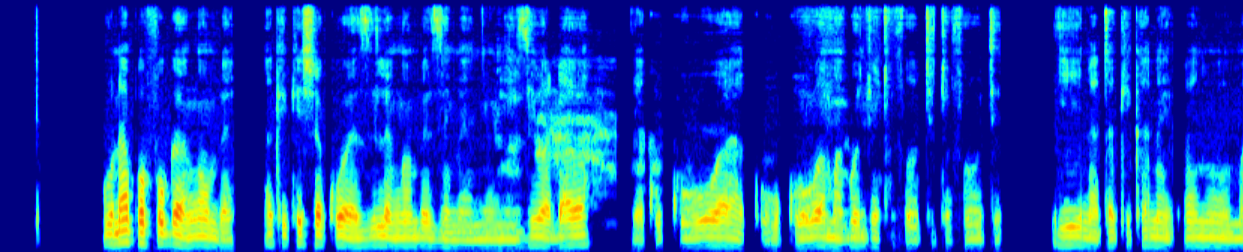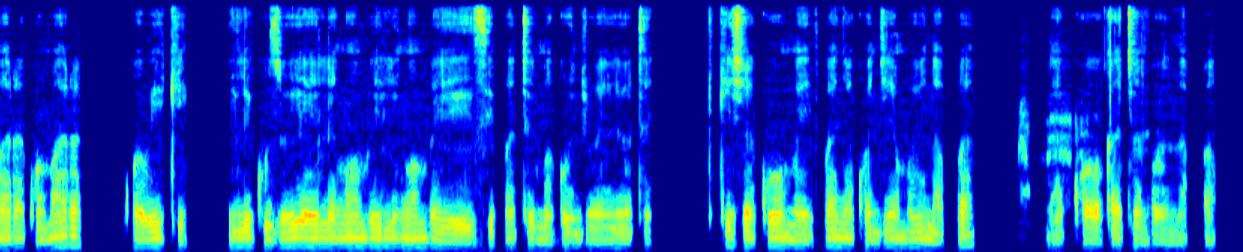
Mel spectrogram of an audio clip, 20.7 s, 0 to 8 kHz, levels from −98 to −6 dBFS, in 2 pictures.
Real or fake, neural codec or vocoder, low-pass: fake; codec, 16 kHz, 16 kbps, FreqCodec, larger model; 7.2 kHz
